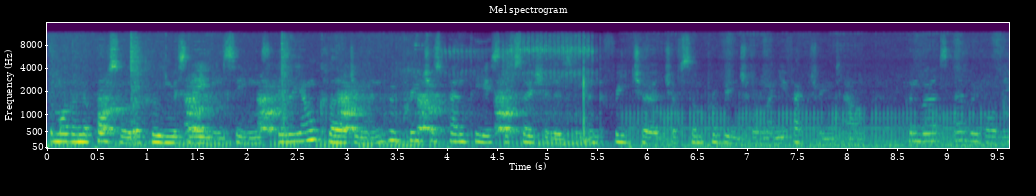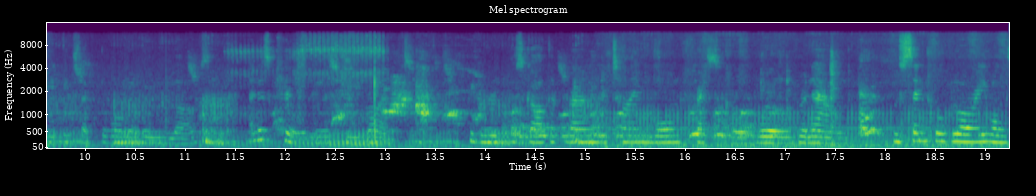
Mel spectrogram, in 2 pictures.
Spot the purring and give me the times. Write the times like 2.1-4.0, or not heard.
0.0-19.1.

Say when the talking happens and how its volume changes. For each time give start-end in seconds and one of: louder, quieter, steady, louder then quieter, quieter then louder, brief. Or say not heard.
0.0-19.1 quieter then louder.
